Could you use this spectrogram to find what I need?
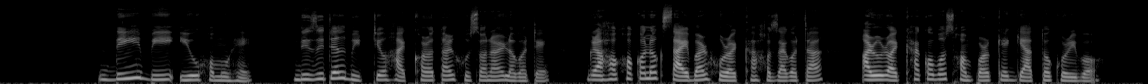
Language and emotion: Assamese, neutral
